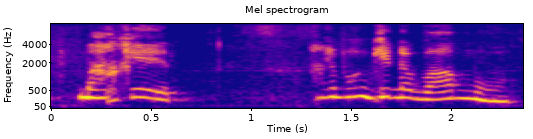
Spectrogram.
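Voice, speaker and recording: A woman's voice: high-pitched, normal speed, a little hiss or hum, lightly acted, rough recording. A woman acting a caring, probing mother of grown children in a Filipino radio drama. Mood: questioning.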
